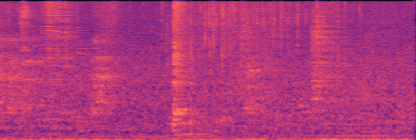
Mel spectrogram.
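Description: Thick dosa batter being handled in steel pots: soft wet plops and light knocks of the vessels, with one sharper knock a little under two seconds in, under a faint voice and a low steady hum.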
